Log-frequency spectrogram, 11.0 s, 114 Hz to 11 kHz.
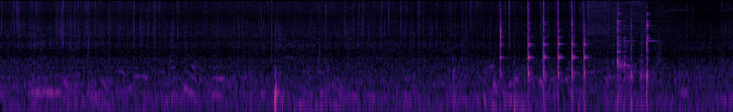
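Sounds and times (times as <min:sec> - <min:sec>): food sizzling in a skillet: 0:00.0 - 0:11.0
utensil clinking against pan: 0:07.5 - 0:10.0.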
